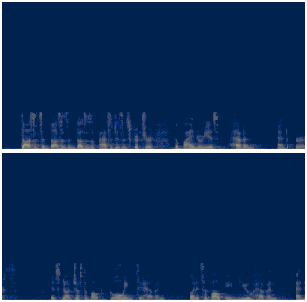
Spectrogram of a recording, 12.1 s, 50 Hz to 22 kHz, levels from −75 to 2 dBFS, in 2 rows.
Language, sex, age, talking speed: English, male, 50-69, 145 wpm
